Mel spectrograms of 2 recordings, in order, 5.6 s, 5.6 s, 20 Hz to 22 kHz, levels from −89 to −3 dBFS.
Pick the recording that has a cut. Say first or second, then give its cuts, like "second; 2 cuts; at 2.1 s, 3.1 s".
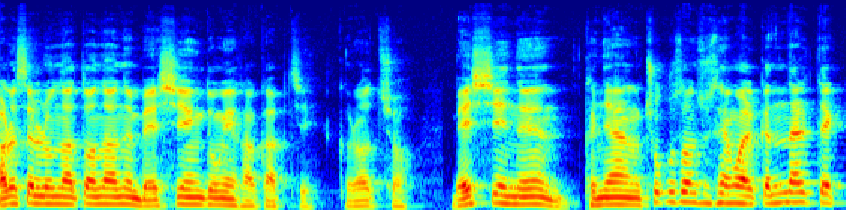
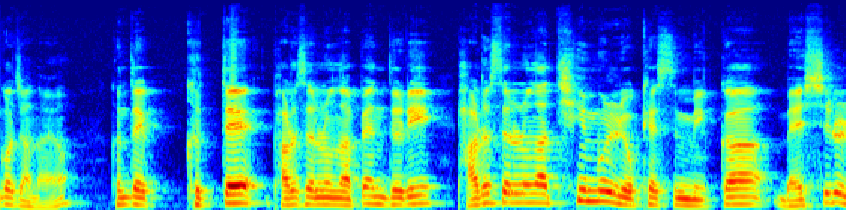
first; 1 cut; at 2.9 s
